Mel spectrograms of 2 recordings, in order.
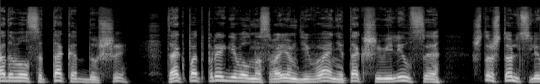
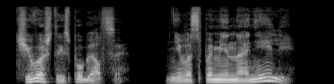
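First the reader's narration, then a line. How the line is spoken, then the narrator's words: Quiet, almost tender. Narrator (Russian): тихо, почти нежно прибавил Штольц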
